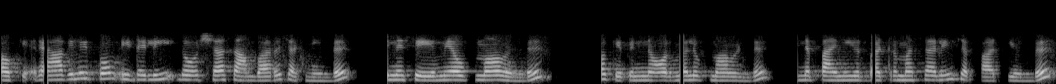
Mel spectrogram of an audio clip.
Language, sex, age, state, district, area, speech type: Malayalam, male, 18-30, Kerala, Kozhikode, urban, conversation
